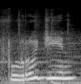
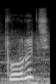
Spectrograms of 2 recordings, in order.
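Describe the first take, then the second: First: The word ends with an added syllable. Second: The word stops on its final consonant. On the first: The speaker calls it wrong. "Bukan furujin" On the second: The speaker calls it right. "tapi dibaca furuj"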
